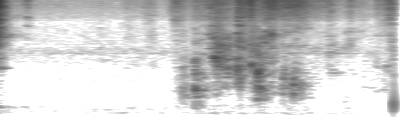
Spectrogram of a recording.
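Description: A picture book's paper pages handled and turned, a brief faint rustle with a few light clicks about a second in, after a moment of near silence.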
